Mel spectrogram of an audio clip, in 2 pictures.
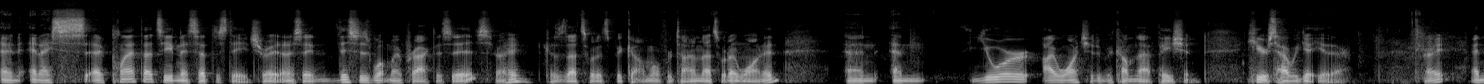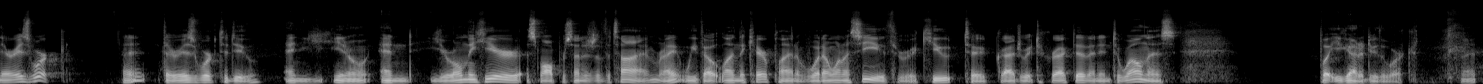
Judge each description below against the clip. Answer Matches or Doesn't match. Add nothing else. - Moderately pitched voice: Doesn't match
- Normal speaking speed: Doesn't match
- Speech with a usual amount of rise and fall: Matches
